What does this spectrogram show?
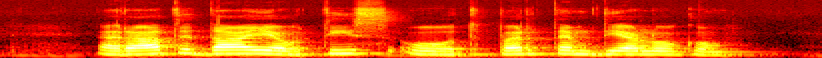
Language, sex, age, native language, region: Slovenian, female, 60+, Slovenian, Drava region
